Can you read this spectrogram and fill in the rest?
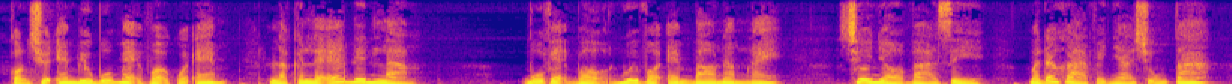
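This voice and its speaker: A young husband, read by a woman narrator argues firmly and with rising exasperation. The tone stays mellow and a little husky, in an audio storybook. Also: mid-range voice, normal speed, lightly acted. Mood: exasperated. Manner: firm, exasperated pleading. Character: firm young husband defending his wife.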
